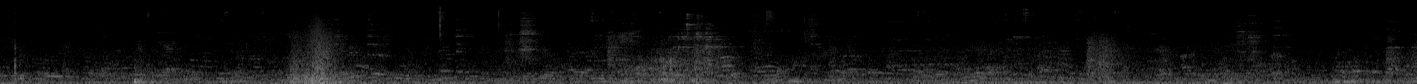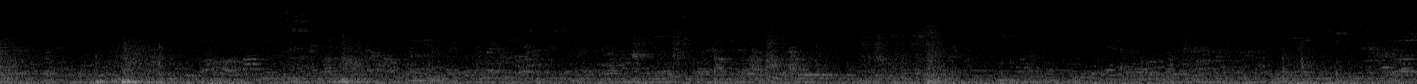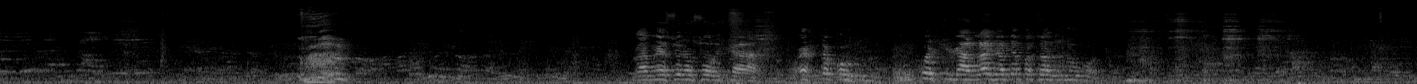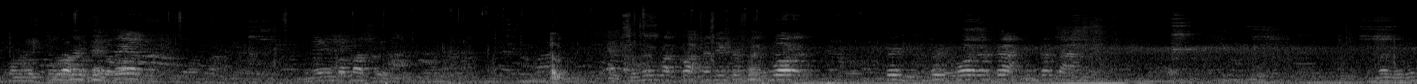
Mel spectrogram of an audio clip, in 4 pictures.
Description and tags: STE-019-lisbon alfama05
The ambience of the Alfama district in Lisbon.
city, soundscape, street, field-recording, portuguese, lisbon, voices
